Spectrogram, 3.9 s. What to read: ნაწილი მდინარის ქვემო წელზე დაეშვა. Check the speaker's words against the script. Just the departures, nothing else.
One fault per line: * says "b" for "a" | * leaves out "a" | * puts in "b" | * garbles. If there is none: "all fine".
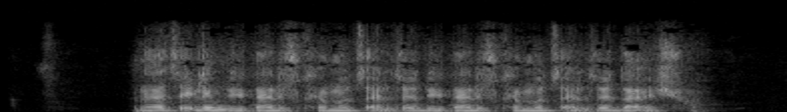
* puts in "მდინარის ქვემო წელზე"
